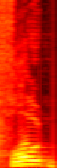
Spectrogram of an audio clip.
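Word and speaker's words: Fleauxt: We've got Float Baton Rouge, and I bring them up just because I love their name. It's spelled F-L-E-A-U-X-T in Baton Rouge, which is pretty cool.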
